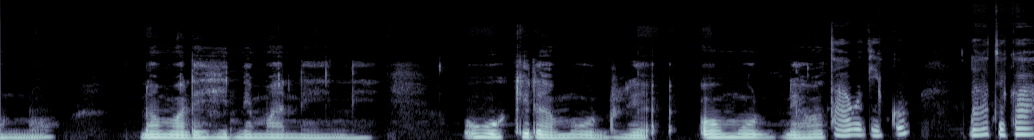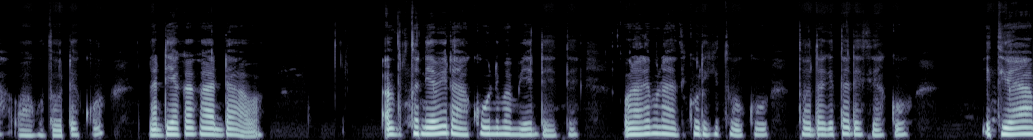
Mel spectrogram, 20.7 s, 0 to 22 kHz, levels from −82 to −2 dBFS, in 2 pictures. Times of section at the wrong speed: 0.00-8.27

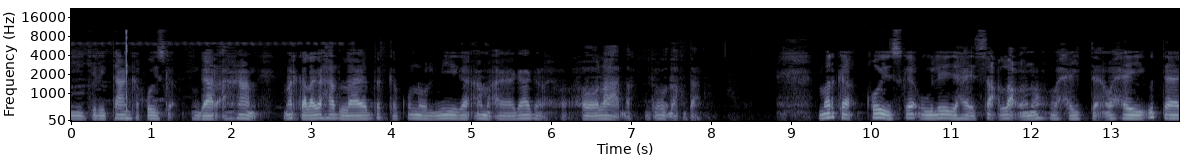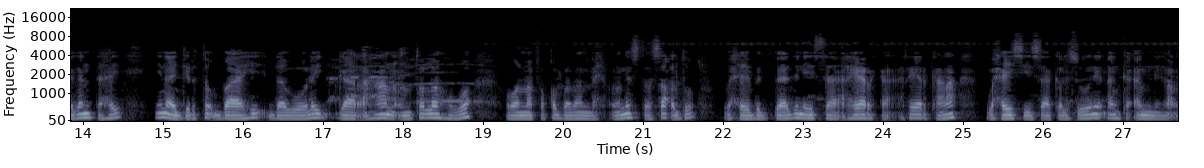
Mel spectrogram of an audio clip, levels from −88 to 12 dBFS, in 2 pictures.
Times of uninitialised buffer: 0.70

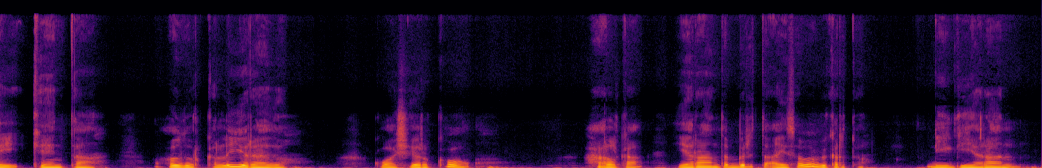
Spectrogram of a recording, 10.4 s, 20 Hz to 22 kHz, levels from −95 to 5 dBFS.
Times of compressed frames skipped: none

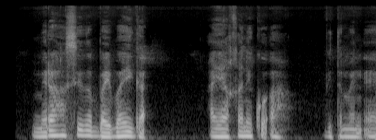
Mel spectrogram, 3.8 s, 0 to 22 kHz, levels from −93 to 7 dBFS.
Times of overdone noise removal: none

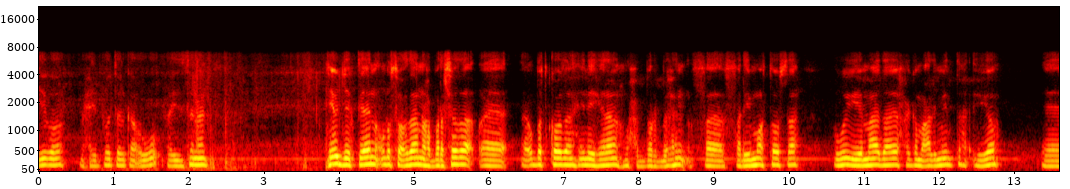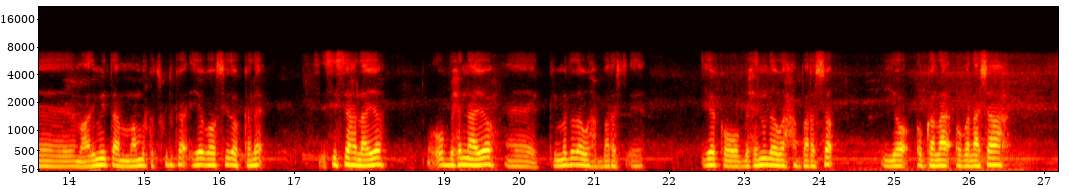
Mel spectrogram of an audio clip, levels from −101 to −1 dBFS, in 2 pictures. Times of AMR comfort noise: 10.53-10.59, 13.05-13.37, 16.89-17.11, 18.49-18.77, 22.05-22.43

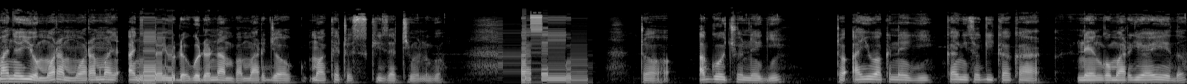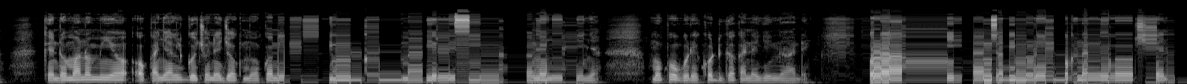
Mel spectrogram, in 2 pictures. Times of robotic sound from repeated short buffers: 1.37-1.72, 4.99-5.98, 14.56-17.70, 20.22-23.74

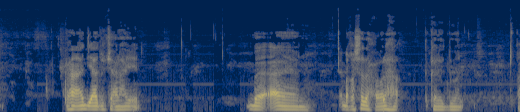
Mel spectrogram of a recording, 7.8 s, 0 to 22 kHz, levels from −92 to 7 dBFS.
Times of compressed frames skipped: 1.99-2.01, 4.62-4.64

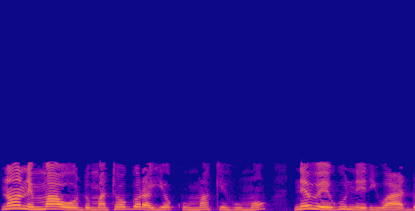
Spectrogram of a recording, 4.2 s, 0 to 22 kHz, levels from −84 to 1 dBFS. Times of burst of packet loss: none

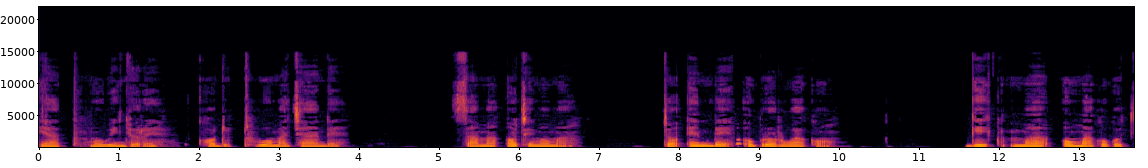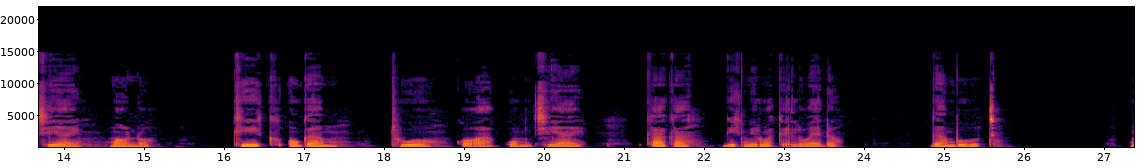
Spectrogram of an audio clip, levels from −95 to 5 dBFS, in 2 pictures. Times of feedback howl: none

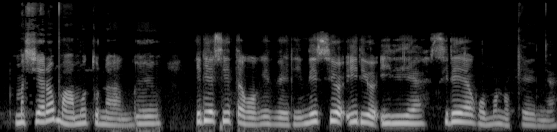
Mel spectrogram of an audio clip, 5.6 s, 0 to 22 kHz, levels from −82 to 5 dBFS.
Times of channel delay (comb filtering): none

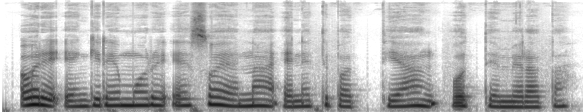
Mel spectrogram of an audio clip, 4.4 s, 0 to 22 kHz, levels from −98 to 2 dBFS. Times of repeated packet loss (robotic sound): none

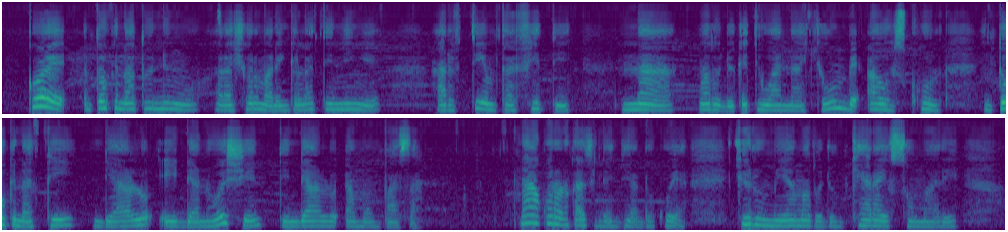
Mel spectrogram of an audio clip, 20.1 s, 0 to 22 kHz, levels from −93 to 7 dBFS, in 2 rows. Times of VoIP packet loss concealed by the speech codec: none

